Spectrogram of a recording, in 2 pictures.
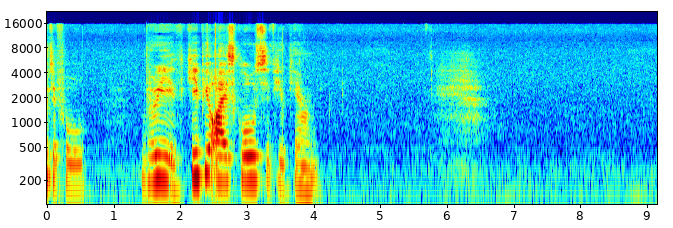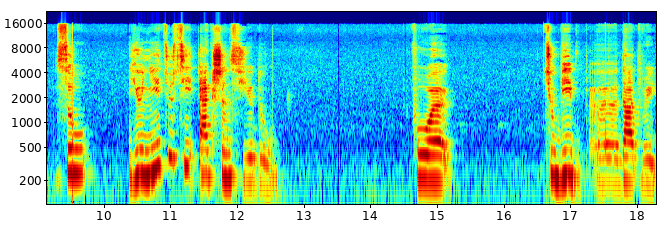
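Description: A young woman talks expressively and close up, with pauses between phrases.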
